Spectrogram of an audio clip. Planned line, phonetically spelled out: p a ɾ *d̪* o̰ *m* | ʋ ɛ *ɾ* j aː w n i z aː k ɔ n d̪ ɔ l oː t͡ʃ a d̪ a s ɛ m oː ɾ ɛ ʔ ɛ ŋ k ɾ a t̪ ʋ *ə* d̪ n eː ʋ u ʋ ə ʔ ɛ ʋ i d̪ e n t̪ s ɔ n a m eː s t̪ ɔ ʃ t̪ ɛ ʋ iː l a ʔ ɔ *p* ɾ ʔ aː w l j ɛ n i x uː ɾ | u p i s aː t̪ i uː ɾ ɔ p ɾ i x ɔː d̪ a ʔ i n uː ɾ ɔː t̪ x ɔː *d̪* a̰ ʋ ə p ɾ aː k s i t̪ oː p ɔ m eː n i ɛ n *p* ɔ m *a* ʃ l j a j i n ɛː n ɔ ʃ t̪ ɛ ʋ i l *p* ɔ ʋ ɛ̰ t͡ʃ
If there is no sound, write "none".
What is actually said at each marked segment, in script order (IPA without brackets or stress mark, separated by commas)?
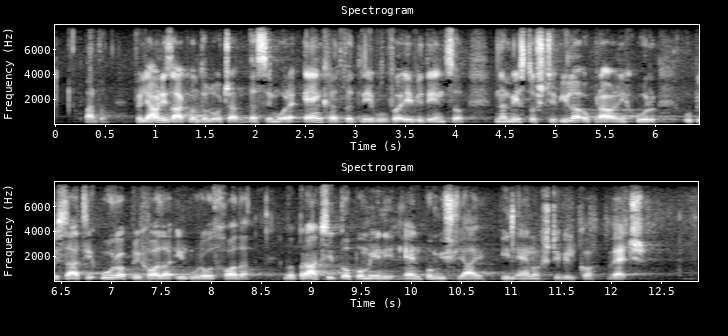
d̪, n, l, ə, p, d̪, p, i, k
